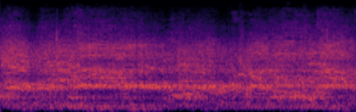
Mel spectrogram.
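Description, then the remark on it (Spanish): A loud crowd in a basilica shouts insults continuously, interrupting a Mass presided over by Cardinal Jorge Urosa; members of colectivos, supporters of Nicolás Maduro. Many voices overlap in an angry, dense roar with no pauses for the whole stretch. “Casi al mismo tiempo que el prelado pedía no politizar los actos religiosos, al parecer, miembros de los colectivos, seguidores de Nicolás Maduro, interrumpieron el acto litúrgico con gritos e insultos.”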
